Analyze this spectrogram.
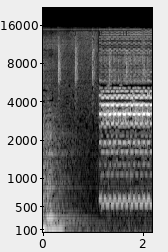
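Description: A telephone rings with a steady, warbling electronic tone that cuts in abruptly partway through after a low hum and carries on loudly to the end.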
